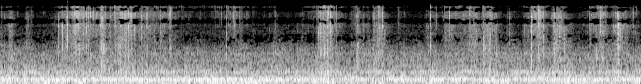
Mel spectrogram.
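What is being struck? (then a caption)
Foam bead slime (floam). Yellow-green foam bead slime (floam) is stretched until strands show, then squished and flattened by fingertips. A steady, dense crackling and crunching runs throughout, with a low rumbling bed under scattered bright, sharp pops.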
